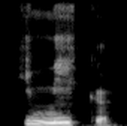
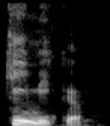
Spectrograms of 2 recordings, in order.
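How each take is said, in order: First: Química misstressed as quiMIca, second syllable long and strong; stress on the middle syllable. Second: Química stressed QUÍmica, strong first syllable. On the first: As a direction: read química as if unaccented, beat on MI. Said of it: "a pessoa lendo sem acento ficaria". (química com a tônica errada no MI: quiMIca) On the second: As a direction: hit the QUÍ of química, let mica fall away. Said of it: "Então, fica muito estranho". (química com a tônica no QUÍ, a antepenúltima sílaba) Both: Shown as a demonstration.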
